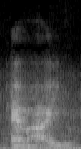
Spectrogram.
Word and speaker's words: Miu: M-I-U. How do you spell, or how do you pronounce that?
